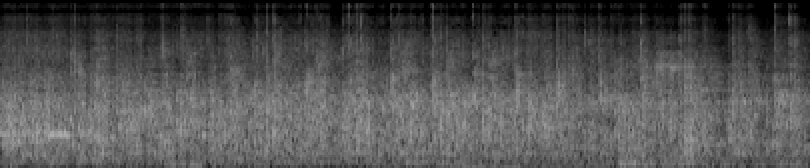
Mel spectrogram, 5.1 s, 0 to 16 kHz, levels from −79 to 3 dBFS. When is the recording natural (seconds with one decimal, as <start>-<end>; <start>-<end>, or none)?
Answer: 1.4-3.3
